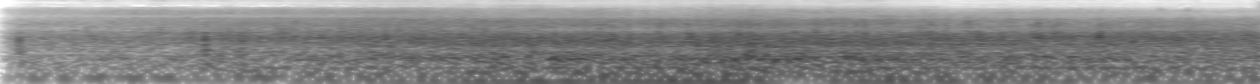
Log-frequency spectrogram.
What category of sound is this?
Soundscapes > Urban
